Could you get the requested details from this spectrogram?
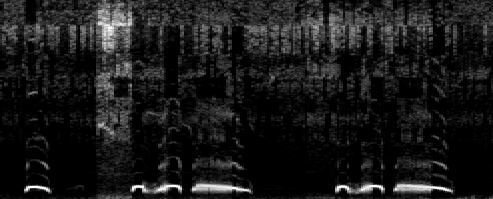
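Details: Spotted dove lure call to bring in other doves: a short coo, then two phrases of a double-humped note followed by a long falling coo, with a brief noise burst between.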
